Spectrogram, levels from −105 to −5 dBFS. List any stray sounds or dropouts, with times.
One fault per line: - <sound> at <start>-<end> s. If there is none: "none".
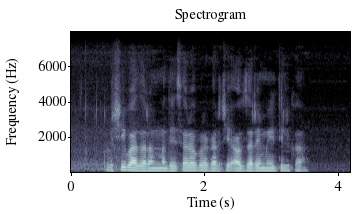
none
